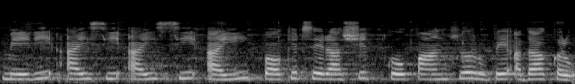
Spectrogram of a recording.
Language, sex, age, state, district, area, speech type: Urdu, female, 18-30, Uttar Pradesh, Aligarh, urban, read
